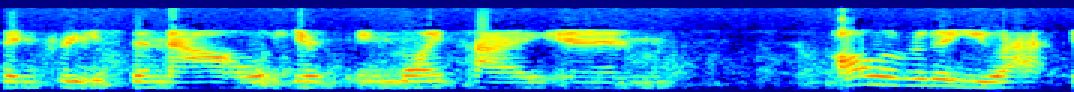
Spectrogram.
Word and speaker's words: Muay Thai: So I guess my first question to you is, and it's the fight tomorrow in Richmond is Muay Thai. Am I pronouncing that correct? – Muay Thai.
